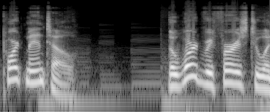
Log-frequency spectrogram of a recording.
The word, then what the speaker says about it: portmanteau: take a look at portmanteau words pronounced portmanteau the word refers to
